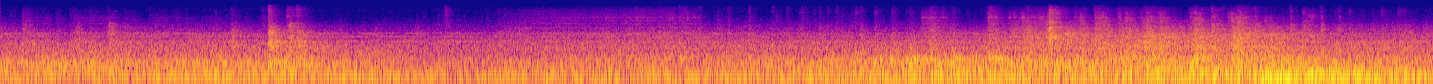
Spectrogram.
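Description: Empty covered hopper cars of a grain train rolling past: a steady rumble of steel wheels on rail, a sharp clank about two seconds in, and a run of clicks over the rail joints near the end as the sound grows louder.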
